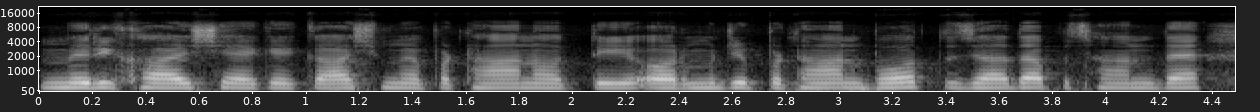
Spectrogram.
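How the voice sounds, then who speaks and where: A woman's dark, mellow, medium-pitched voice comes through with a dry, close sound and no echo. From Pakistan, Saraiki-speaking region. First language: Saraiki (speaking Hindi). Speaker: vlogger. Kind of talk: casual vlog narration.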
